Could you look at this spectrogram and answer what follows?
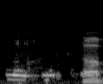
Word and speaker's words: Mirkovic: think the C at the end is pronounced with a CH sound. Mirkovic.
